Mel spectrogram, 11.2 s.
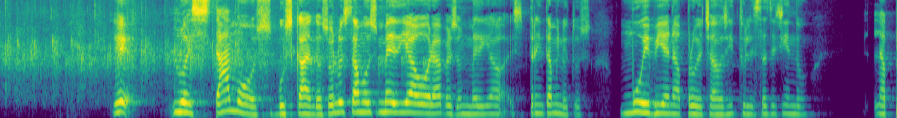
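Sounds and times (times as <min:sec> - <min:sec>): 
audience applauding: 0:00.0 - 0:04.6
speech: 0:01.4 - 0:10.2, 0:10.9 - 0:11.2.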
